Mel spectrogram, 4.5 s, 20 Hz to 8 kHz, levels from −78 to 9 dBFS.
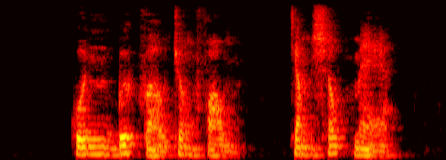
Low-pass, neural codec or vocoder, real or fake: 7.2 kHz; vocoder, 44.1 kHz, 128 mel bands every 256 samples, BigVGAN v2; fake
